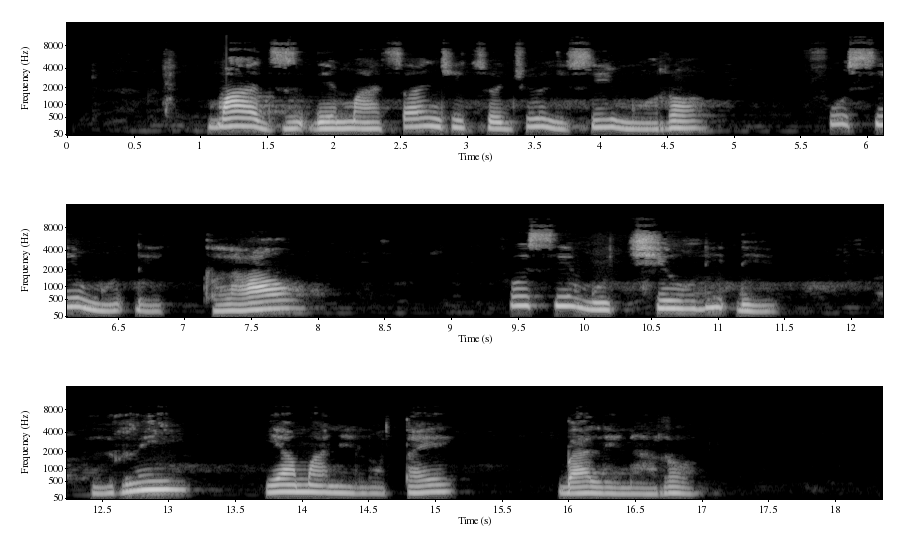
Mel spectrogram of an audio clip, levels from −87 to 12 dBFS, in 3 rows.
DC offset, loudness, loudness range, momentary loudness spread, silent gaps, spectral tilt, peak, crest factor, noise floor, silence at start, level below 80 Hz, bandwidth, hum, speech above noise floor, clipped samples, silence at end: under 0.1%; -19 LUFS; 5 LU; 15 LU; none; -5.5 dB/octave; 0 dBFS; 20 dB; -79 dBFS; 0.75 s; -66 dBFS; 9.2 kHz; none; 61 dB; under 0.1%; 1.4 s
